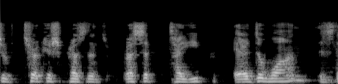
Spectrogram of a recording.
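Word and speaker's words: Erdoğan: hamas media coverage of turkish president recep tayyip erdogan his name is pronounced erdogan spelled erdogan but pronounced erdogan has been sparse because he hosted a meeting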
